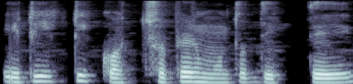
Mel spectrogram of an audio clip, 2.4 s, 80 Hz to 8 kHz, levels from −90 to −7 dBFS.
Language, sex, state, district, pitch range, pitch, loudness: Bengali, male, West Bengal, Malda, 145-170 Hz, 155 Hz, -23 LUFS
